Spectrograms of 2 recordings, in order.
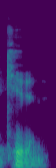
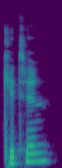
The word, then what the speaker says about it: kitten: the N example kitten you can say kitten but most people say kitten you do the stop te kitten you don't really and then you fall to an n k when you make the stop T the tongue is up almost in the end position so you don't have to change much kit kitten but don't say kitten I cannot pronounce these T's as a fast D I cannot say kitten it's kitten or more commonly kitten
